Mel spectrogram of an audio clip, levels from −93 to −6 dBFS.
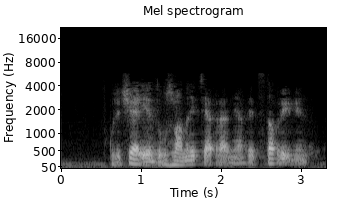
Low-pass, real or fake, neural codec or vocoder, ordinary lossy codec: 7.2 kHz; fake; codec, 16 kHz, 0.5 kbps, X-Codec, HuBERT features, trained on LibriSpeech; MP3, 24 kbps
